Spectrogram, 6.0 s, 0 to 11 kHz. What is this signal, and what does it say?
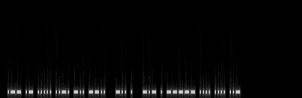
Morse code, heard as a keyed tone, about 40 wpm, 700 Hz. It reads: WA5FDZ DE KE0HHU
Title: USA Callsign DE Callsign 40wpm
